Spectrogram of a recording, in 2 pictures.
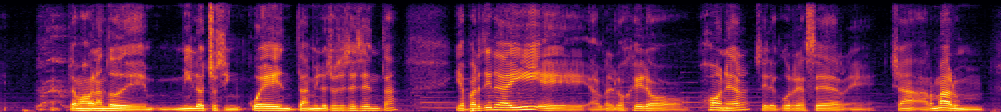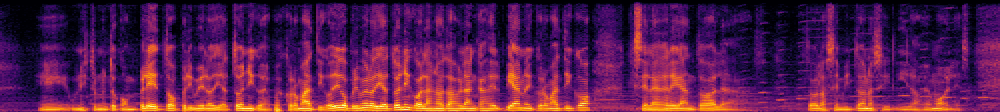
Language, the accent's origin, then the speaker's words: Spanish; Rosario, Santa Fe, Argentina; Yo empecé estudiando batería y percusión sinfónico en Rosario, en mi ciudad natal y mi querida ciudad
